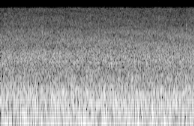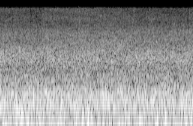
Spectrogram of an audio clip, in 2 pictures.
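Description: River rapids rushing steadily, a constant noise of fast-moving water.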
